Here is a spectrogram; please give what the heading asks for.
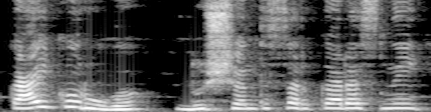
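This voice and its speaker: A woman's voice: high voice, lively intonation, normal speed, a bit bright. A woman voicing a stubborn village woman who scolds bluntly in a rural dialect. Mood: fretting. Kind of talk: recap narration with read-out dialogue.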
